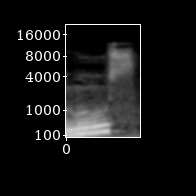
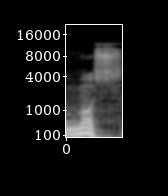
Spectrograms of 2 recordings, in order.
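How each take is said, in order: First: The vowel is held long. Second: The vowel is cut short. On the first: "you go from moose" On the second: "if you half that to give you the just the single dhamma"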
